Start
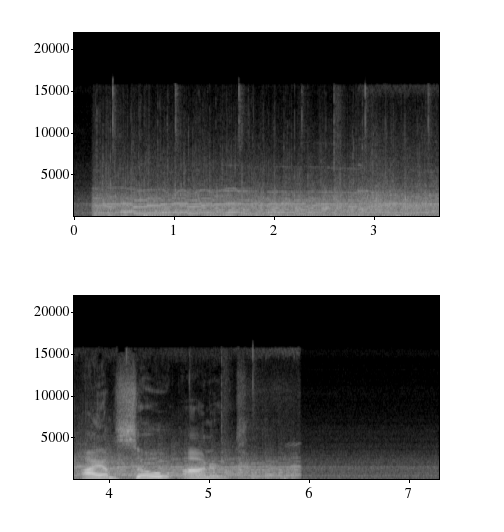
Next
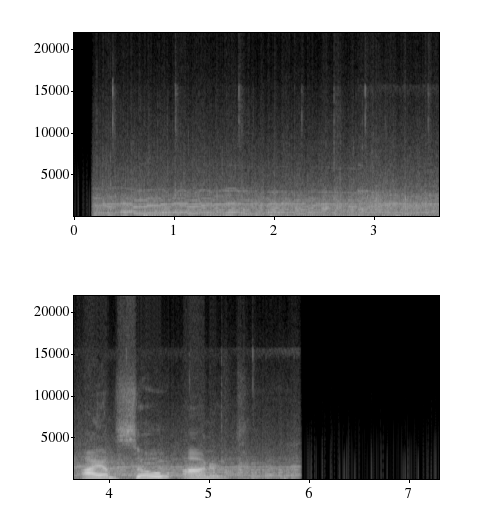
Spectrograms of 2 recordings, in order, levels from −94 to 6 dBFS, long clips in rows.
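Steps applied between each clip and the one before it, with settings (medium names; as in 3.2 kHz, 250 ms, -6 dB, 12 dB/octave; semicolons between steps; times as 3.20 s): crossover distortion -44 dBFS; trim +2.5 dB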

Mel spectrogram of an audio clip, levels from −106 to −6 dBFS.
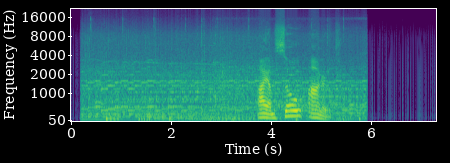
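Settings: ten-band graphic EQ 125 Hz +8 dB, 250 Hz +5 dB, 8 kHz +8 dB; trim -1.5 dB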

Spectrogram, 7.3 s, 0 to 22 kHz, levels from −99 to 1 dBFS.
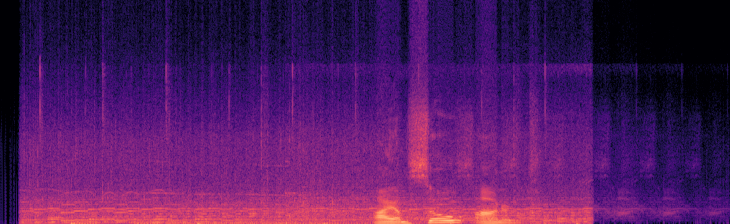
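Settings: feedback echo behind a high-pass 456 ms, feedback 58%, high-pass 1.7 kHz, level -16 dB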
